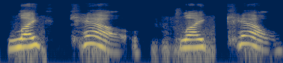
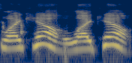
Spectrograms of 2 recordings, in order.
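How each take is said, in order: First: It is said slowly and clearly. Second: It is said fast, blurring together.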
